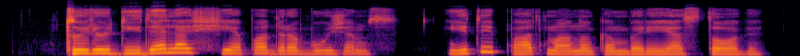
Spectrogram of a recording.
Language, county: Lithuanian, Vilnius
